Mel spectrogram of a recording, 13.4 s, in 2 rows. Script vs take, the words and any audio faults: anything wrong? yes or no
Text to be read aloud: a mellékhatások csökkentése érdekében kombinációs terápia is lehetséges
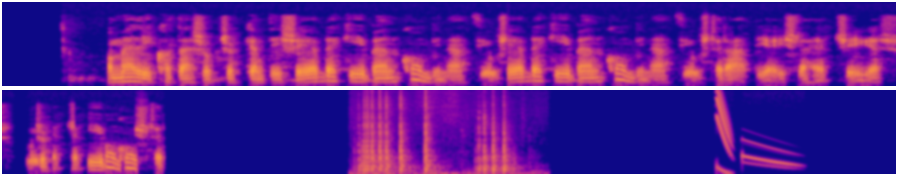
yes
